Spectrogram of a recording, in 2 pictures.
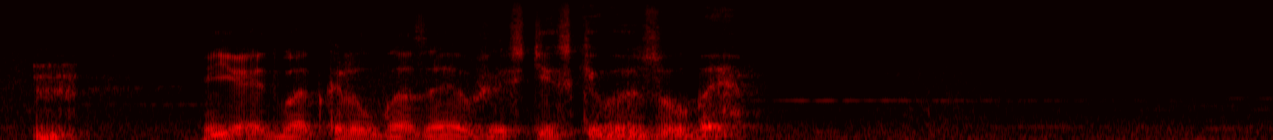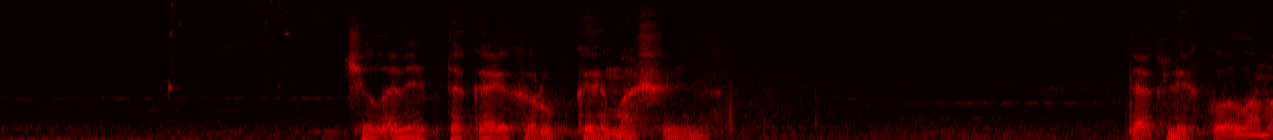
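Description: An elderly man speaks in a weary, hoarse voice.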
